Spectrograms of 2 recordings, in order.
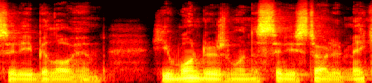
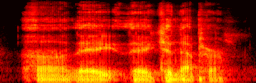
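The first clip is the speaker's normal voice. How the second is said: ordinary talk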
